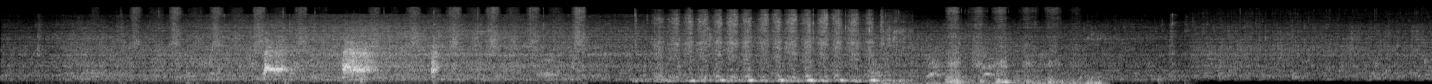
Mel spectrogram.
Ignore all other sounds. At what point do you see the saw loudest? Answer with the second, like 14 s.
8 s.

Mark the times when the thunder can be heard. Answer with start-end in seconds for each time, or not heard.
not heard.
